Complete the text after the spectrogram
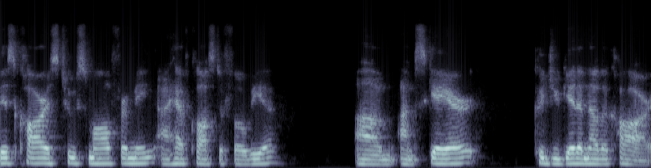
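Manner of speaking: normal talking voice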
